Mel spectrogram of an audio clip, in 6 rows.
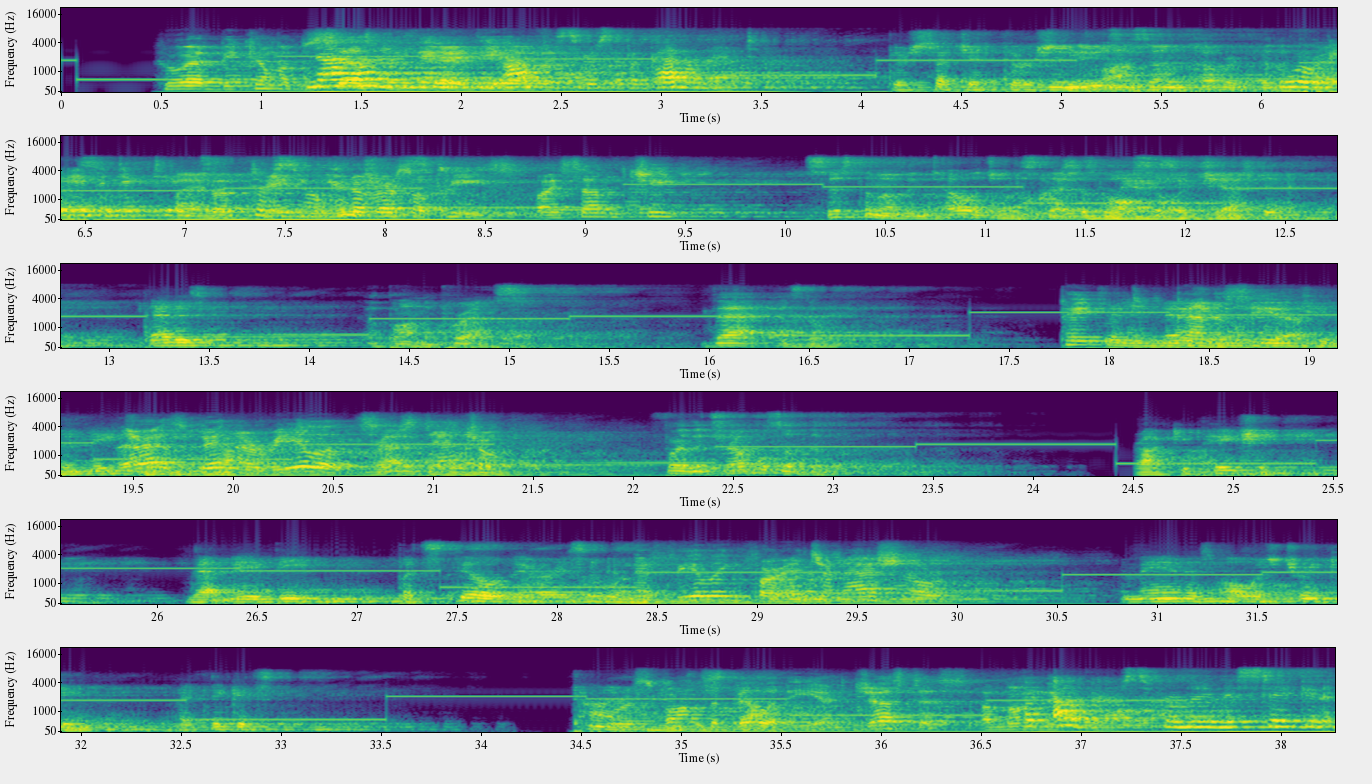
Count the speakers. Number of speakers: four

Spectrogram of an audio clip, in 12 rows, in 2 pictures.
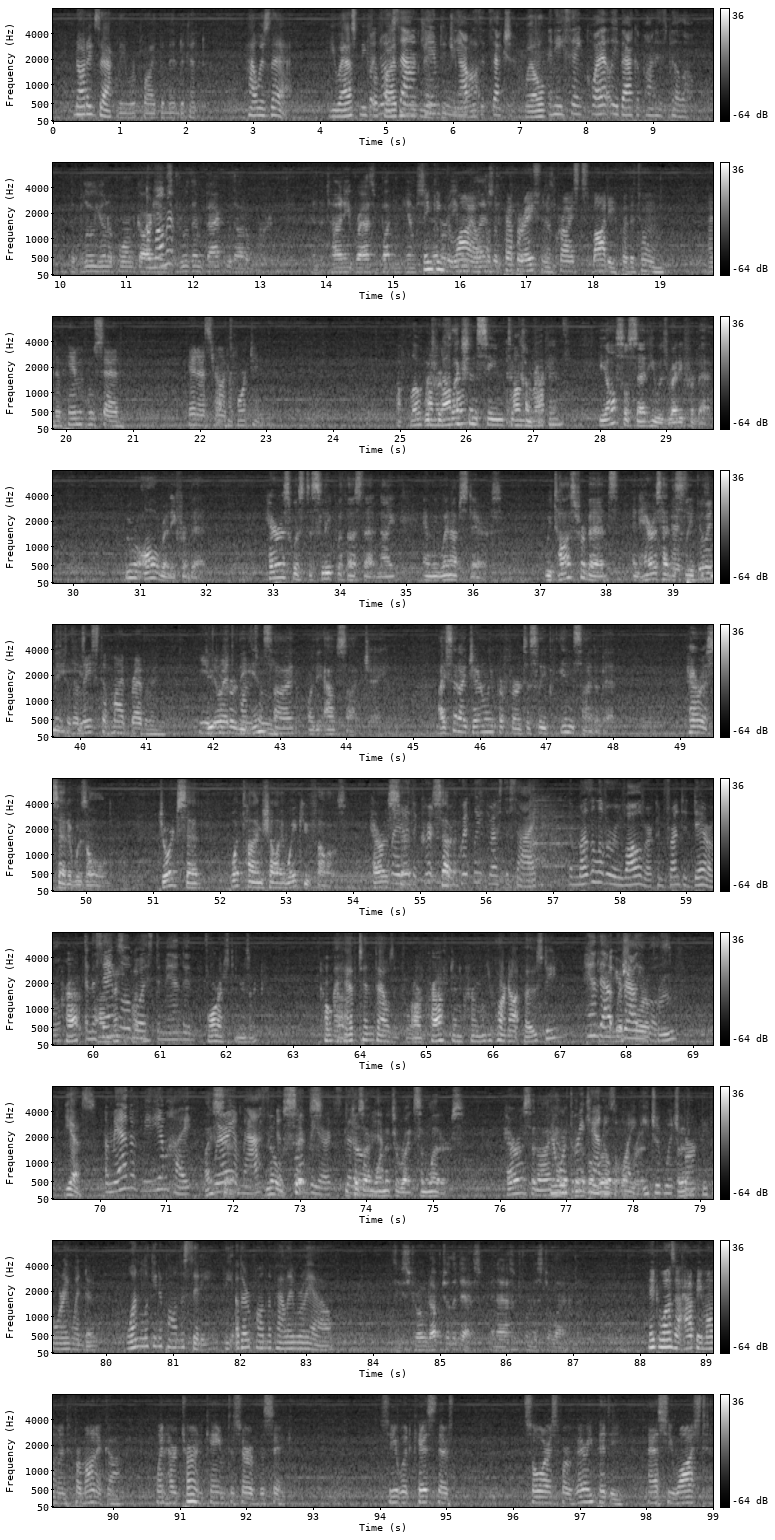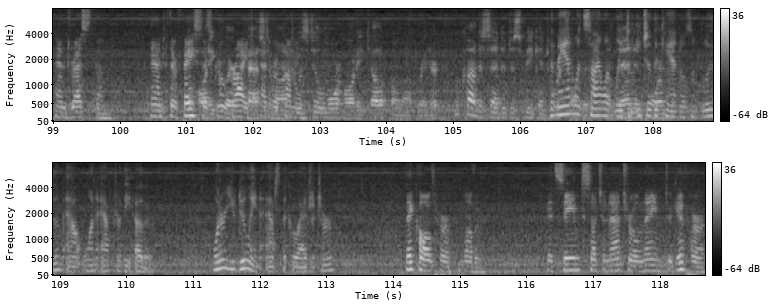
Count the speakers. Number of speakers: six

